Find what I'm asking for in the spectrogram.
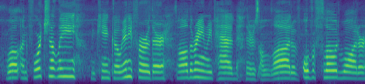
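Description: A woman with an American accent speaks in an unremarkable speaking voice, fairly high in pitch with fairly even intonation, at a moderate pace. The sound is dry with no echo, and there is light background noise. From Massachusetts. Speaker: nature vlogger. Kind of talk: walking vlog narration. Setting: outdoors. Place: forest. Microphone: phone near.

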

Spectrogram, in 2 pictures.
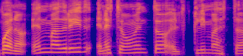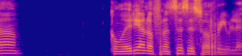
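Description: Using a plain, everyday voice, a man talks at a fairly slow pace with lively intonation and a fairly high pitch, captured in a dry, close sound with no echo on a very clean recording with a silent background. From Argentina, Buenos Aires. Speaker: blogger, podcast guest. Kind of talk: casual chat.

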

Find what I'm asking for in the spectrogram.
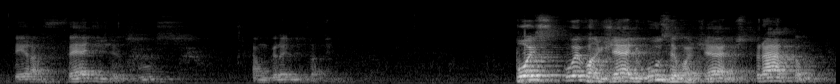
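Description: Amid audible room echo, a man speaks at a very slow pace with long, frequent pauses, his fairly high pitch making very wide swings and his loudness shifting in big swings. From Minas Gerais, Brazil. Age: 70s. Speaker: friar, journalist and writer; journalist. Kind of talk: public lecture. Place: stage. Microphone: handheld.

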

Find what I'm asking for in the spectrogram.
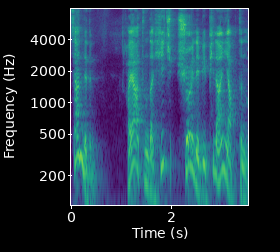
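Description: Here a man speaks with a high pitch. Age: 50s. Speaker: professor. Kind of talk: monologue advice talk to young people. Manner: emphatic, repetitive.

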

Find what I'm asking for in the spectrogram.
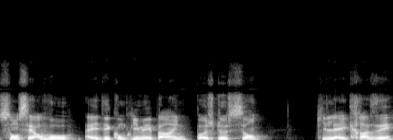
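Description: Against a quiet background, a man with a plain, everyday voice speaks at a moderate pace with fairly even intonation. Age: 30s. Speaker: BMX rider and YouTuber; YouTuber. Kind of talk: casual talk to camera. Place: home room.

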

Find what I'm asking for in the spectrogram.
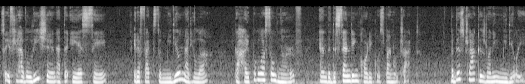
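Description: Fairly quick and somewhat breathy, this woman's voice sits fairly high in pitch. Her tone is dark and mellow, with ordinary pitch variation. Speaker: medical educator. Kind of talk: educational lecture. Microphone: phone near.

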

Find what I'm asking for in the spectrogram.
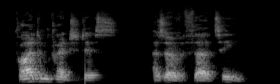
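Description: This man speaks at a moderate pace with a British accent. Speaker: literature commentator. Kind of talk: casual talk to camera.

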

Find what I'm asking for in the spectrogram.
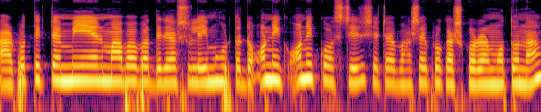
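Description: A woman speaks at a high pitch with monotone, flat intonation. The recording is very clean with a silent background, and the sound is dry and close with no echo. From Bangladesh, Tangail. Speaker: vlogger. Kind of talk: vlog voiceover narration.

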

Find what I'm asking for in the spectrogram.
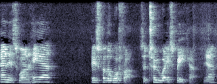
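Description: A man speaking with audible room echo. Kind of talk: tutorial. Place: home room.

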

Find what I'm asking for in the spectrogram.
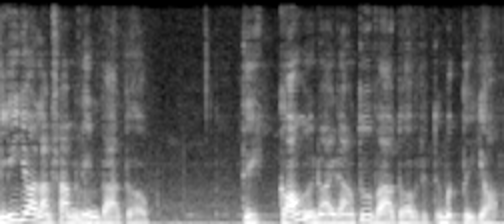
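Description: The tone is dark and mellow, somewhat breathy. Delivery moves at a fairly quick pace with lively intonation. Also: man. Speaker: doctor and clinic director. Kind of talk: informational health-group presentation. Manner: formal. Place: studio. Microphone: lapel.

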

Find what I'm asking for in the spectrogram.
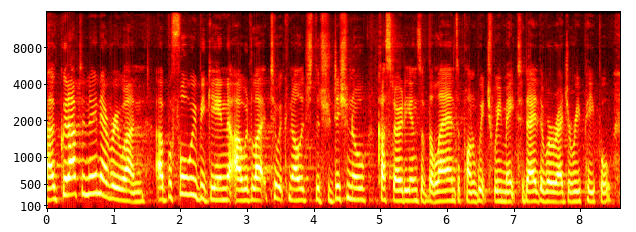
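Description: Hardly pausing at all, a woman talks at a fairly quick pace. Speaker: panel host. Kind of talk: event hosting introduction. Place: hall.

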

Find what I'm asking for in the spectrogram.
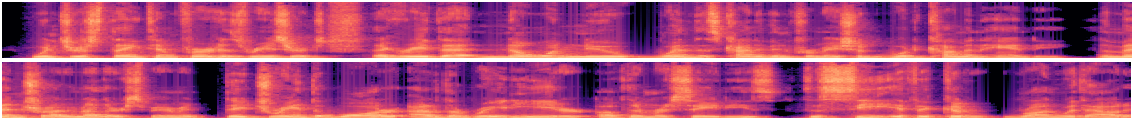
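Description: Talking at a very fast pace with hardly any pauses, a man uses a fairly high pitch and lively intonation. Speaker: podcast co-host. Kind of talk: casual chat.

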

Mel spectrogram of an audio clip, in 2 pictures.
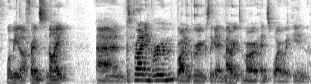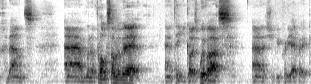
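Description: The voice moves at a moderate pace amid audible room echo. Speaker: travel vlogger. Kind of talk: casual vlog chat. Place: home room. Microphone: phone near.

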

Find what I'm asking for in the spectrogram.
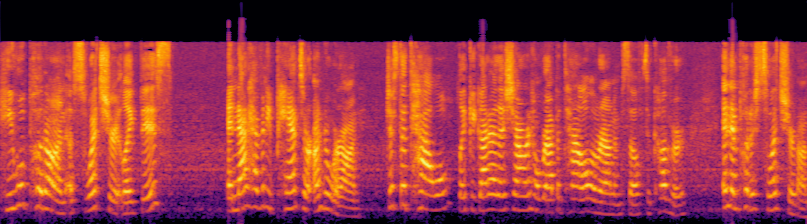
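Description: Fairly quick and high in pitch, a woman speaks with lively intonation. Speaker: beauty vlogger. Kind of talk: casual chat. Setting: home recording. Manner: animated. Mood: playful, joking. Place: home room. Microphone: webcam.

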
